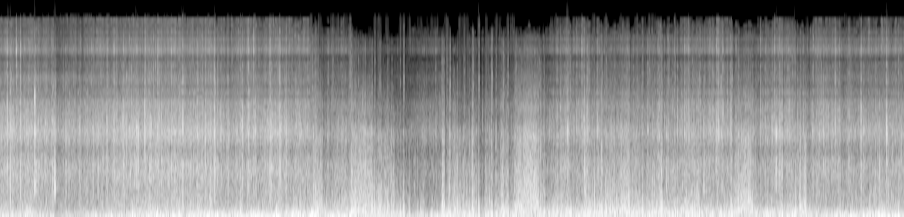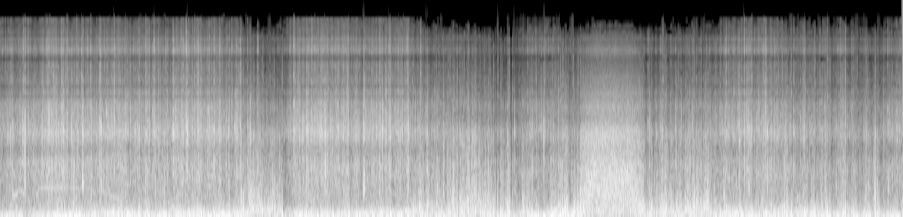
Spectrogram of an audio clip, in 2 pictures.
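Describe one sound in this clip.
Strong wind roars and buffets loudly.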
